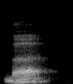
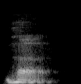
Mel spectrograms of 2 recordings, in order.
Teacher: Ba is Alpa Prana, Bha is Mahaprana.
